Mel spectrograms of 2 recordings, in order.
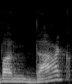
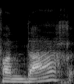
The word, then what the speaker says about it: Van Dark: Es heißt Van Dark und nicht Van Dach, also nicht holländisch, sondern norddeutsch platt ausgesprochen.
